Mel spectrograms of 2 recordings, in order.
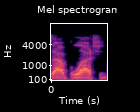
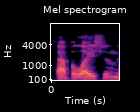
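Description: First: It is said with a Southern drawl. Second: It is said without a Southern drawl. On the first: The speaker sounds local to the region. The speaker calls it right. "And so it's Appalachian" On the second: The speaker sounds like an outsider to the region. The speaker calls it wrong. "you kind of show that you're not from around here"

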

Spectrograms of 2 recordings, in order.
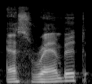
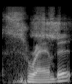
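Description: First: The S is said as a separate letter. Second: The S is blended into one word. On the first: "is that S Rambit" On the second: "do you gotta roll it like Srambit"

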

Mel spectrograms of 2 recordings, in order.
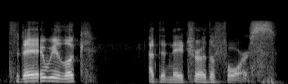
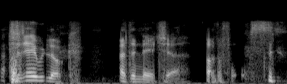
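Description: First: It is said in the speaker's usual accent. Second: It is said in a put-on British accent.

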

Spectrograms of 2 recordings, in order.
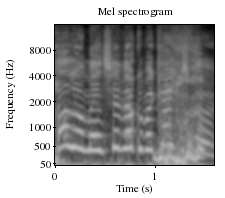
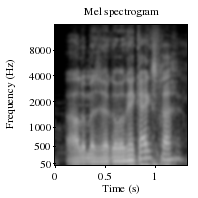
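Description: First: The voice is pitched higher. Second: The voice is pitched lower. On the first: The speaker calls it right. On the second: The speaker calls it wrong.

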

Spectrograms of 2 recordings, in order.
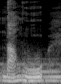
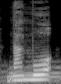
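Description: First: It is pronounced nan wu. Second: It is pronounced na mo. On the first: The speaker calls it wrong. "而不能读成南无" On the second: The speaker calls it right. "正确读音是南摸"

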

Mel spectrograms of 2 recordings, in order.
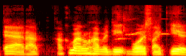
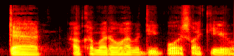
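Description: First: The voice is at its normal pitch. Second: The voice is pushed down to sound deep.

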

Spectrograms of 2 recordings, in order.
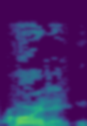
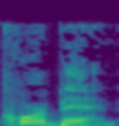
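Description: First: The middle consonant is a D sound. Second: The middle consonant is a B sound. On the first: The speaker calls it right. "so Corden" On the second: The speaker calls it wrong. "I thought it was a B. I was saying Corbin"

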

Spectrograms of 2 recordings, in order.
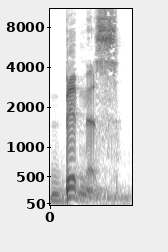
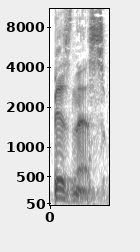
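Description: First: The word is said in a Texas accent. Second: The word is said in a plain accent.

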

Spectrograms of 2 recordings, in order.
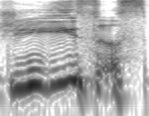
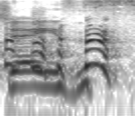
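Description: First: The first syllable has the usual vowel. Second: The first syllable has a changed vowel. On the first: The situation is serious. "if it's serious business, I'm saying" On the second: The situation is less serious. "Jesus softens the Jesus a little bit"

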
